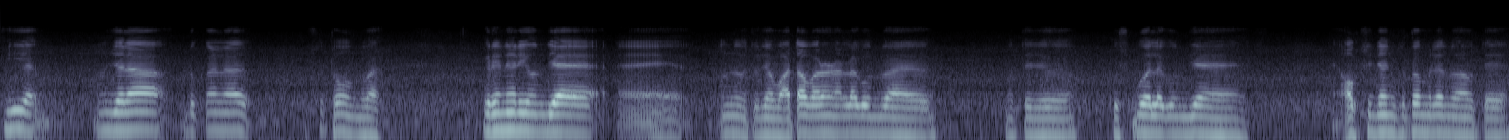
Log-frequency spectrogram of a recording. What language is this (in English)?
Sindhi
